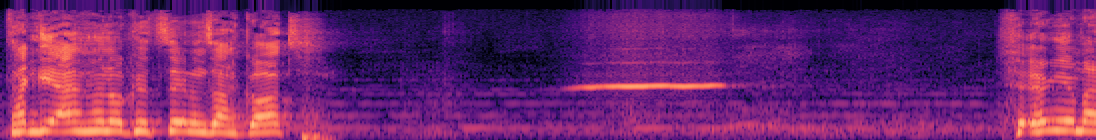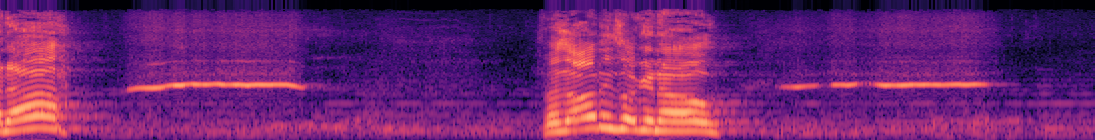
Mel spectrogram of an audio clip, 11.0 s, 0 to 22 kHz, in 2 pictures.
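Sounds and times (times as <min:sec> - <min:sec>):
speech: 0:00.0 - 0:01.7, 0:05.0 - 0:05.9, 0:08.2 - 0:09.2
person whistling a clear steady high note: 0:02.8 - 0:03.7, 0:06.1 - 0:07.0, 0:09.3 - 0:10.6.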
